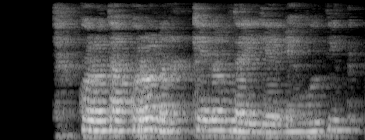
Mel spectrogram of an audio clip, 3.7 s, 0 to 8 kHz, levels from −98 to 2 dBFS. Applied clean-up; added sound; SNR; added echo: none; none; none; reverberation time 0.6 s.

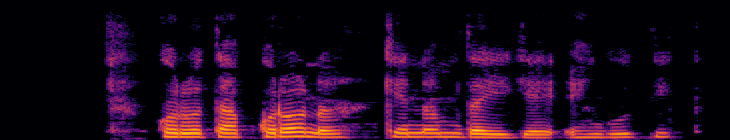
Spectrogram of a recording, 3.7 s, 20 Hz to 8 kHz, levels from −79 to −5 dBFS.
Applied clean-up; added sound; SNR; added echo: none; none; none; none.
